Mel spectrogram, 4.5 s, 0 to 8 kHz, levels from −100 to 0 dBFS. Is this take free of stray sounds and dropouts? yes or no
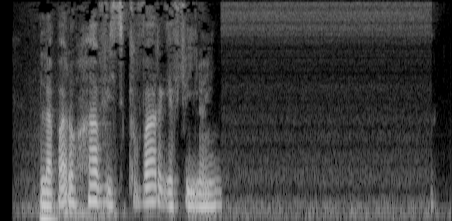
yes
